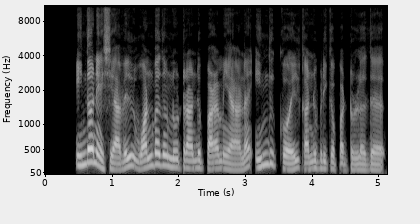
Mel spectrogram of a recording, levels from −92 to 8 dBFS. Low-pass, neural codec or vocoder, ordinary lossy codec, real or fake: none; vocoder, 22.05 kHz, 80 mel bands, WaveNeXt; none; fake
